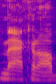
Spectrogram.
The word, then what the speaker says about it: Mackinac: you agree right it's Mackinac Bridge it's it's pronounced Mackinac but it's spelled Mac an AK and the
